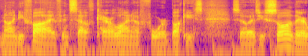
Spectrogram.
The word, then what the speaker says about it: Buc-ee's: All right, guys, obviously we're at Bucky's, so sorry.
